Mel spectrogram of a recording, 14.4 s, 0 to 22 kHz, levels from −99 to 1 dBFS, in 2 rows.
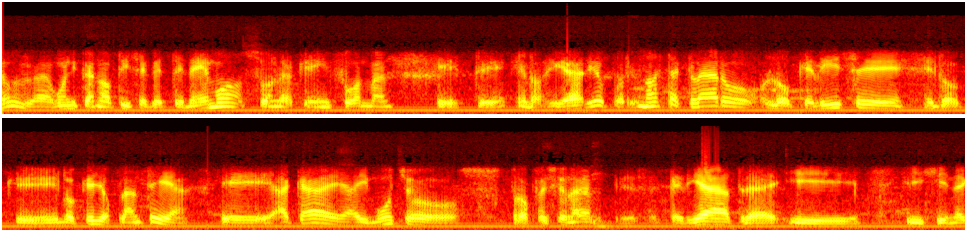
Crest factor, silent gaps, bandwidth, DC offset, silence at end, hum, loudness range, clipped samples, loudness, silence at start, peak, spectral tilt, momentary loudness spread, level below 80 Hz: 20 dB; none; 6.6 kHz; under 0.1%; 0 s; none; 3 LU; under 0.1%; -20 LUFS; 0 s; 0 dBFS; -7.5 dB/octave; 8 LU; -56 dBFS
